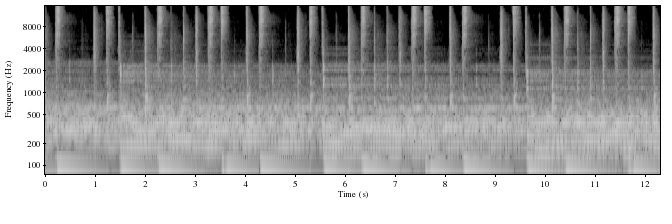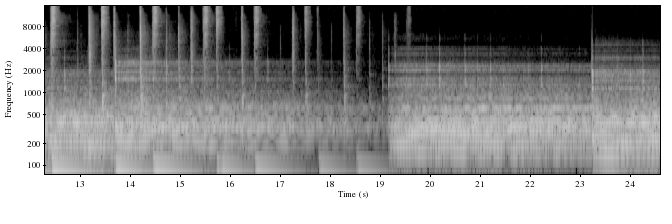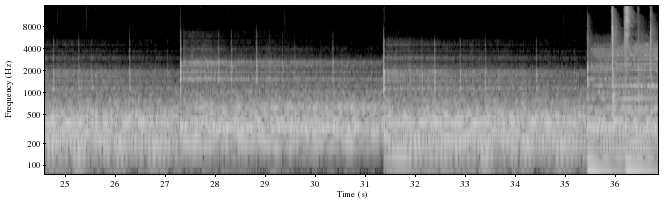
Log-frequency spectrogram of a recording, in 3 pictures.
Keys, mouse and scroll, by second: 4.0 ctrl+z, 5.9 click, 8.0 ctrl+-, 9.4-12.9 drag, 22.9 click, 24.2 z, 24.9-25.8 drag, 26.9 right click, 27.7 click, 29.4-30.1 typing, 30.5 click, 32.5 click, 36.2 click.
